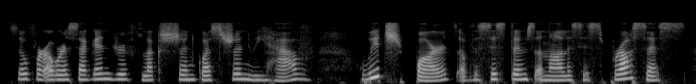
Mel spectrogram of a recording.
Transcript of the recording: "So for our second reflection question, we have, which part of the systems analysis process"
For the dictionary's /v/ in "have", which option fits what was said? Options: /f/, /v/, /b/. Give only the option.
/v/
